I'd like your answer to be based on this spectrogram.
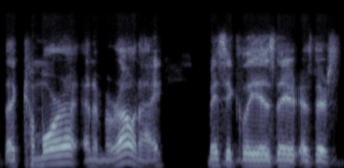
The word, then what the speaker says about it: Moroni: It's spelled M O R O N I. – It's oh, Moroni, Mer- Moroni. – Yeah. – And we would call it Moroni. – Moroni. Yep.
